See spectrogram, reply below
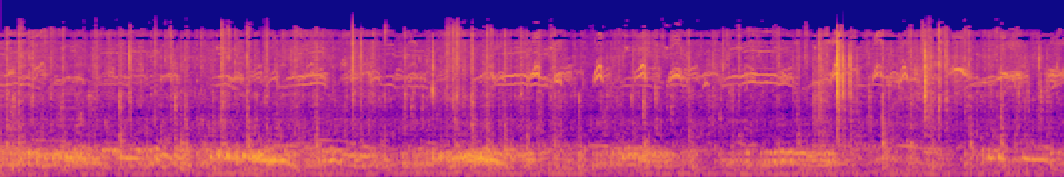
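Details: At mealtime, breeding pigeons give rolling low coos that rise and fade in waves, while soft, high squeaky notes recur steadily above and light clatter sounds in the background.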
